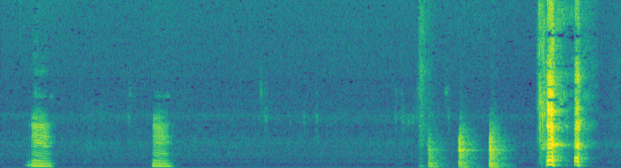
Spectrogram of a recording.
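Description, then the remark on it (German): A voice imitates knocking on wood, two separate knocks followed after a pause by a quicker run of five or six, fairly loud with silence between. “Nein, du musst schon auf Holz klopfen.”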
